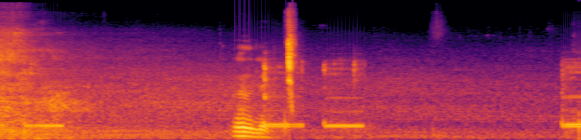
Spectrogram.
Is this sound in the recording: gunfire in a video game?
no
